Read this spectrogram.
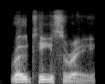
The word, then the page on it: rotisserie: British English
